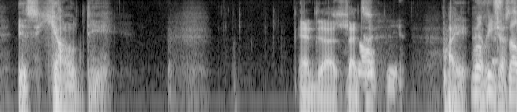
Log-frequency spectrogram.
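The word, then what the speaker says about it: Hjalti: and he uh he says my name is yaldi and uh that's I just enough breath to spell it for you h h j a l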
